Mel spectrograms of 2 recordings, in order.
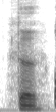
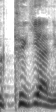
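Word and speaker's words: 드 (得): 중국은 뭐 밥 먹다 아니면 마시다 이런 구체적인 의미가 없는 조사는 다 경성어로 발음해요. – 아, 경성어로. – 네, 그래서 뜨. – 뜨. – 뜨. – 드. – 얻을 득자니까 드. – 더 득이 아니고 드.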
